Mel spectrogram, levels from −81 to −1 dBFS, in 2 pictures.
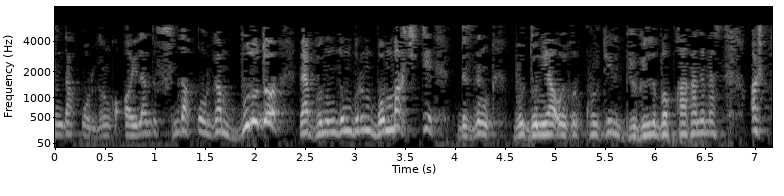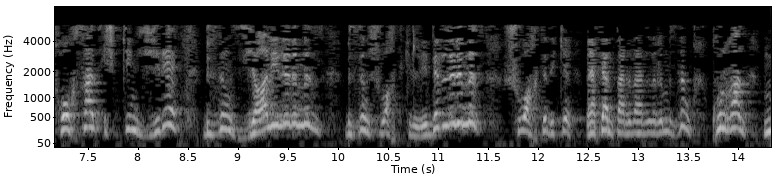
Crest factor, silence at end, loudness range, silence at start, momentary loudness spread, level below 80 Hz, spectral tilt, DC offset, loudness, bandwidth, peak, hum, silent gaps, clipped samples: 18 dB; 0 s; 2 LU; 0 s; 10 LU; -66 dBFS; -9 dB/octave; under 0.1%; -29 LUFS; 5.8 kHz; -10 dBFS; none; none; under 0.1%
